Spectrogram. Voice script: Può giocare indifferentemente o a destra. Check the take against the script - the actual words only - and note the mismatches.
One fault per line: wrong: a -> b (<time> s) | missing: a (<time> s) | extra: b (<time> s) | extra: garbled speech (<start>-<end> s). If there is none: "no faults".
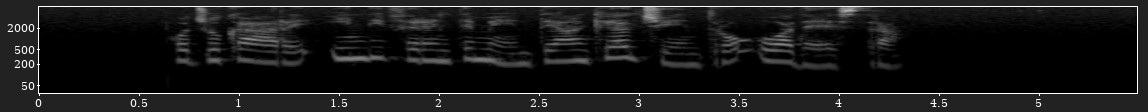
extra: anche al centro (2.6 s)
